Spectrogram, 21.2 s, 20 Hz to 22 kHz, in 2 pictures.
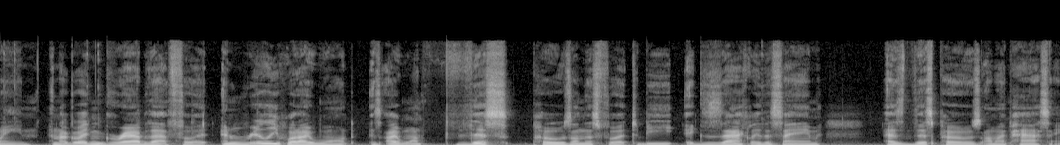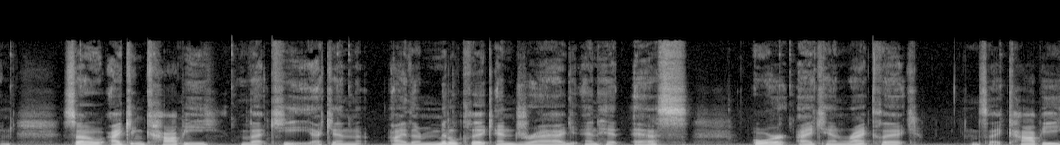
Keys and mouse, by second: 0.0 click, 7.7 click, 10.7 click, 12.2 alt+click, 15.2 middle click, 18.4 click, 18.7 right click, 20.6 click.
